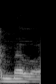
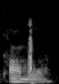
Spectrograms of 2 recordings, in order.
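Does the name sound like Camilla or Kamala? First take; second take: Camilla; Kamala. First: The name is said like Camilla. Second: The name is said like Kamala. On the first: The speaker calls it wrong. "I always call it" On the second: The speaker calls it right. "no, it's Kamala"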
